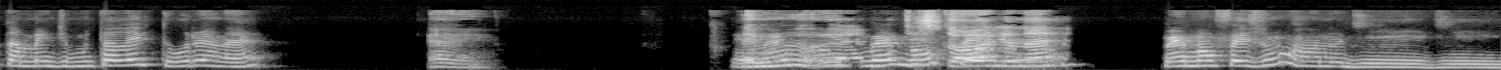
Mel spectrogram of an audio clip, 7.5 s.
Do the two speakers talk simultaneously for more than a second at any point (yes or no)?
yes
